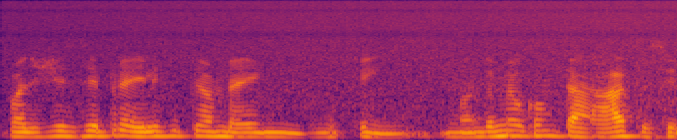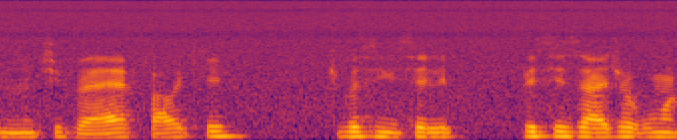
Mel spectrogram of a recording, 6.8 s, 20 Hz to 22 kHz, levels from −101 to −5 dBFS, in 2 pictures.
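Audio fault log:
throughout: low bit depth with dither. A steady, even hiss sits roughly 15 dB below the speech, which fits a 6-bit signal. It shows as a flat broadband haze across the spectrogram.
0.05–3.26 s: automatic gain rising. The gain control lifts the level by about 7 dB, so speech and hiss swell together. The waveform envelope widens gradually.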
